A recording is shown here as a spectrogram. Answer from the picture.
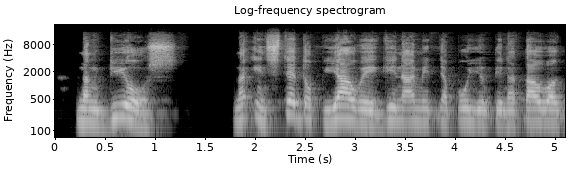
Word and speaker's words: Yahweh: Kung mabibigkasin niyan po ay Yahweh.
